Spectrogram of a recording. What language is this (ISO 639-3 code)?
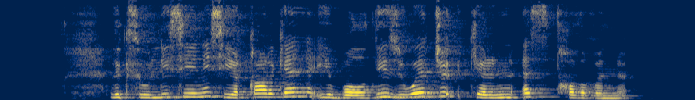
kab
